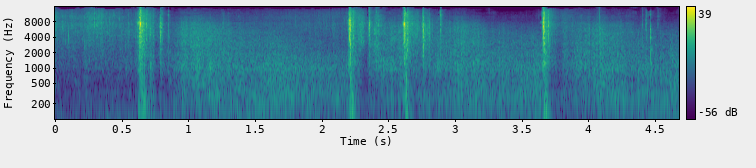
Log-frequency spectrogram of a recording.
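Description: Shotguns firing during a duck hunt: four loud shots spread over about three seconds, with ringing echo between them.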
